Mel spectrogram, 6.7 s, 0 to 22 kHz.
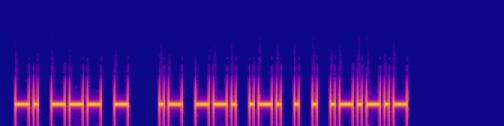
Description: Morse code, heard as a keyed tone, about 19 wpm, 700 Hz. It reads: NOT AGREE.
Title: Sentences from Top 1100 Words 20wpm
